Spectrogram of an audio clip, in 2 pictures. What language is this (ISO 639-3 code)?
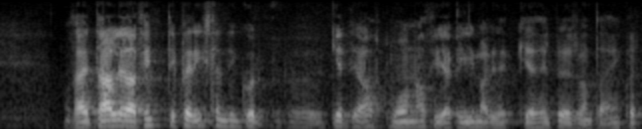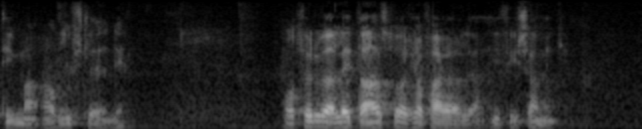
isl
